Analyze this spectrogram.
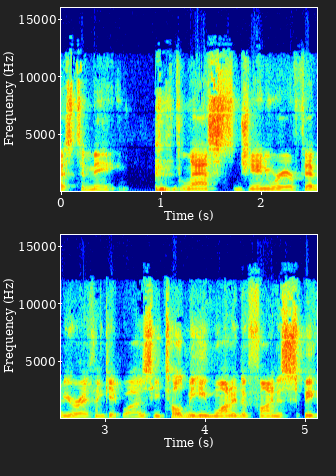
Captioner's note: cough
